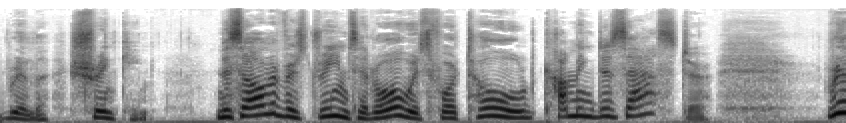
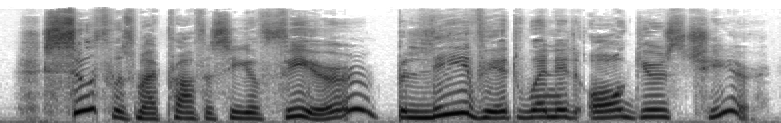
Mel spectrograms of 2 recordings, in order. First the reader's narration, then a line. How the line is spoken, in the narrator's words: quoted Gertrude, almost gaily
